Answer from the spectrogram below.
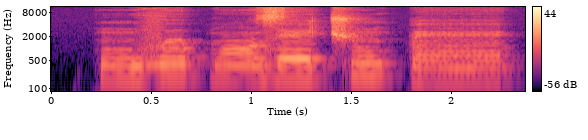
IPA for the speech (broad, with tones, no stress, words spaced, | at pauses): pũ˨və˧ bɔ̃˧zɛ˧ t͡ʃũ˦k͡pɛ̃˧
